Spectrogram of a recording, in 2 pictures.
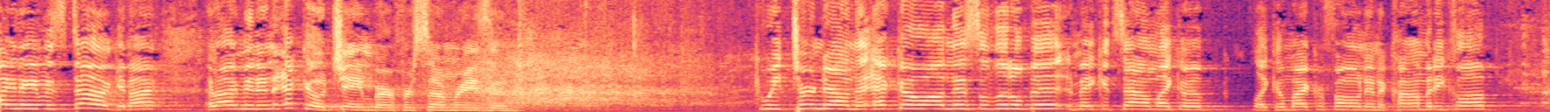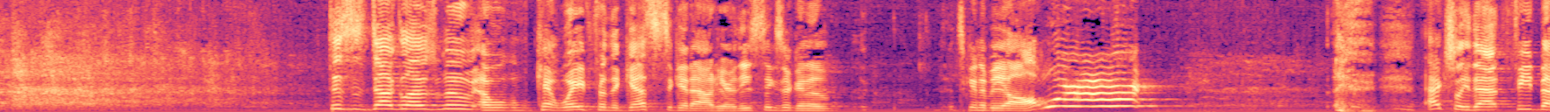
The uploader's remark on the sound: Recorded live at the Baltimore Comedy Factory on August 3rd, 2011.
